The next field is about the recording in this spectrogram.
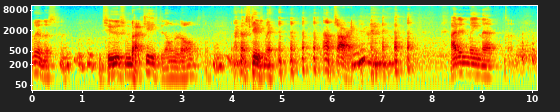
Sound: laughs

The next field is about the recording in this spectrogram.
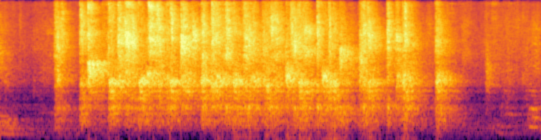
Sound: applause

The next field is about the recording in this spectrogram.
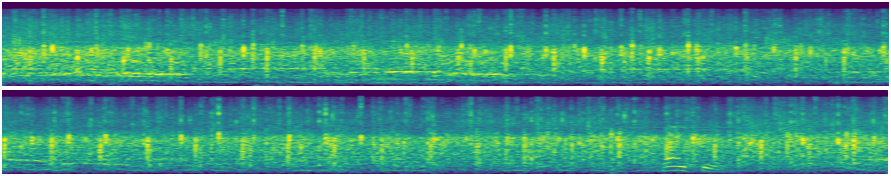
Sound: cheers and applause

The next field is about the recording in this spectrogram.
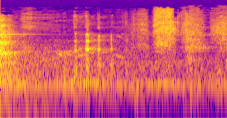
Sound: ripper laughs

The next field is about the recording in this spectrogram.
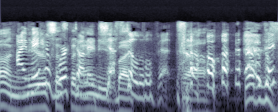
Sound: laughs

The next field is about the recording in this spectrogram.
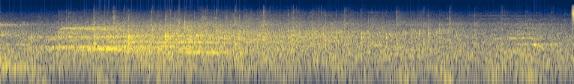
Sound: cheering

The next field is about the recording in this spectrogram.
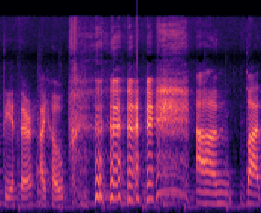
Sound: laughs

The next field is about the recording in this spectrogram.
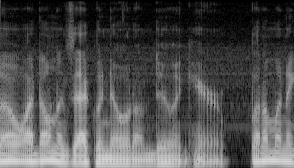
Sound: lathe whirs

